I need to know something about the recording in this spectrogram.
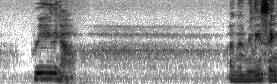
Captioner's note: haa sound on inhale with mouth open; haaaa sound with mouth open on exhale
